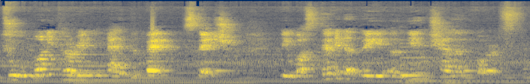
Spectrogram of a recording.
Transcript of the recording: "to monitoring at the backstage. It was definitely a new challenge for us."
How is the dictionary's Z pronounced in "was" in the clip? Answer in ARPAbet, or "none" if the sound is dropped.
S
